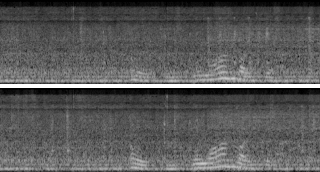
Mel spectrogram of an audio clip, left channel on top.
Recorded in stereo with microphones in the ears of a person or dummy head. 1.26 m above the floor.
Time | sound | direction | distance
1.3 | a woman speaking | 75° right (ahead or behind) | 0.9 m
